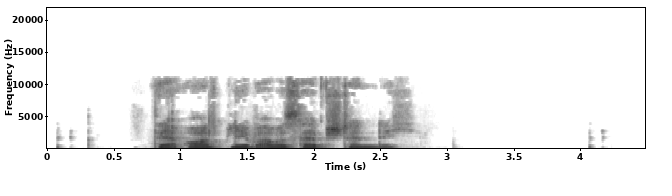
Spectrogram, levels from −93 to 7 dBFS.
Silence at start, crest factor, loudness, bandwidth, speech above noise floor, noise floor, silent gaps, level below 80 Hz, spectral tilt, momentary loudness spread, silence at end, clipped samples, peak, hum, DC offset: 0.8 s; 20 dB; -22 LUFS; 11.5 kHz; over 68 dB; under -90 dBFS; none; -62 dBFS; -5 dB/octave; 12 LU; 1.75 s; under 0.1%; -6 dBFS; none; under 0.1%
